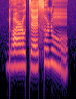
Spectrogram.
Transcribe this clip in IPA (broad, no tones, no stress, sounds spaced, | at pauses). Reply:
ɖʱ ɑ ʕ o t æ s o ɳ õ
